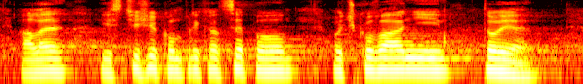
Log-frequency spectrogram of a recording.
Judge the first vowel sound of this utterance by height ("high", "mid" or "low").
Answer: low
